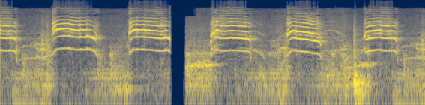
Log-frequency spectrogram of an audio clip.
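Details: Mournful kitten meows, loud and high with a clean ringing tone, each lasting under a second and dipping at the end, five cries in about eight seconds with soft low sounds between and a short total silence midway.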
